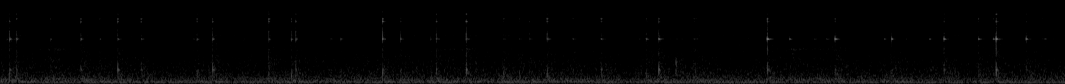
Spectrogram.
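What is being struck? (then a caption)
Small glass cup with plastic beads. A small clear glass jelly cup with a printed label and a layer of white plastic beads on the bottom is held in both hands and tapped and clicked with fingernails on the outside of the glass. The result is a quiet, irregular series of sharp, bright ticks with a faint glassy ping around 3.2 kHz that dies away almost instantly, over a low, steady background hiss.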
